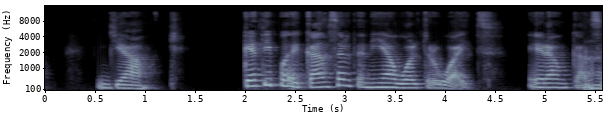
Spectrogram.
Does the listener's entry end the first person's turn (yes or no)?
no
